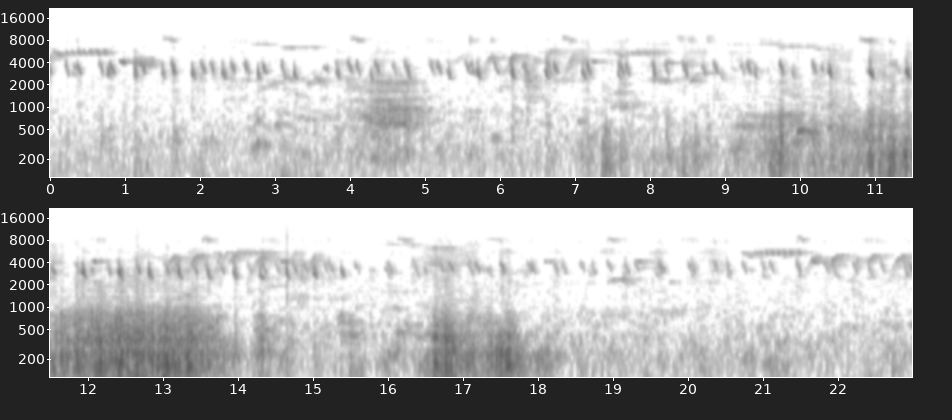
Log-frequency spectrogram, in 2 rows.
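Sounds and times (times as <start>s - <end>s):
baby birds begging chirps: 0.0s - 22.9s
rustling noise: 10.4s - 13.9s.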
